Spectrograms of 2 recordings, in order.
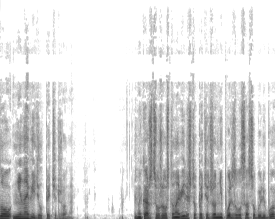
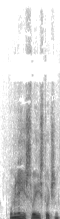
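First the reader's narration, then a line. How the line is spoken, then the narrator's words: Calm reply. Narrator (Russian): спокойно ответил Хэммонд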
